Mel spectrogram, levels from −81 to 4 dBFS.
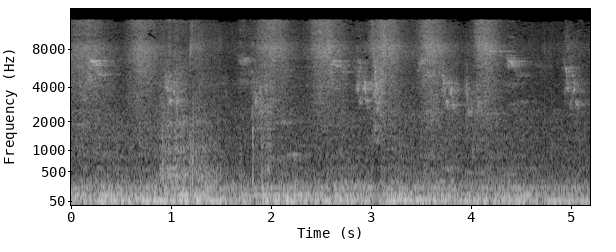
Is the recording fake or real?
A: real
